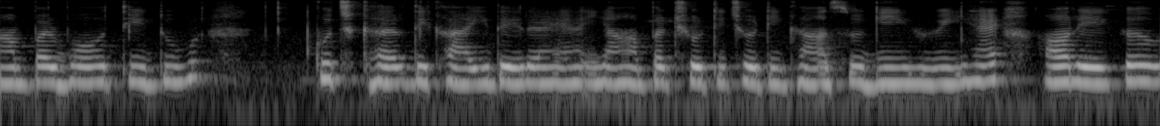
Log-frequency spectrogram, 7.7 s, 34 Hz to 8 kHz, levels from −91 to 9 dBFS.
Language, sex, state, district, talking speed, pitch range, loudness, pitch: Hindi, female, Jharkhand, Sahebganj, 165 wpm, 215-225 Hz, -35 LUFS, 220 Hz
